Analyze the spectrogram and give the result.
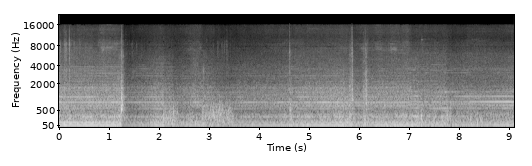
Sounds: microwave oven, vehicle

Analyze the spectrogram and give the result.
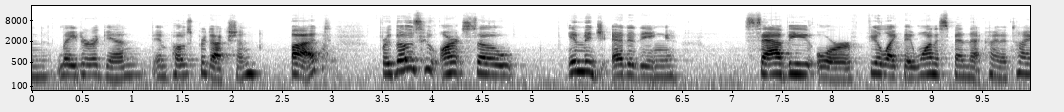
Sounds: speech

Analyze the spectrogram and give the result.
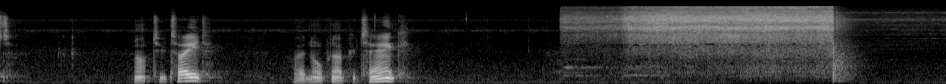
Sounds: steam, hiss

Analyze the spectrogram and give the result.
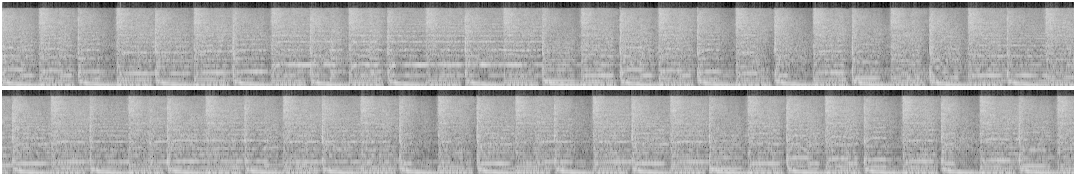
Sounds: techno, music

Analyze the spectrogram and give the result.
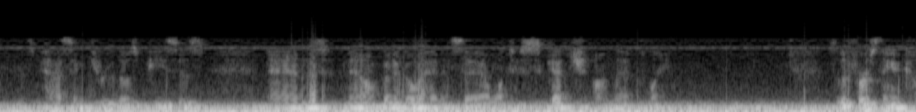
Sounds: music, speech

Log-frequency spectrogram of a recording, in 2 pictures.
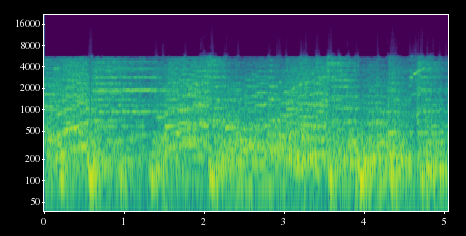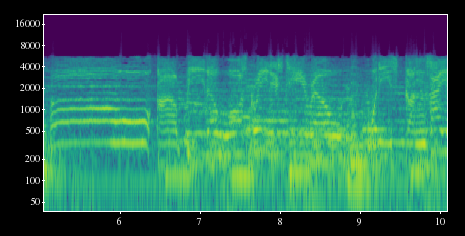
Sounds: music

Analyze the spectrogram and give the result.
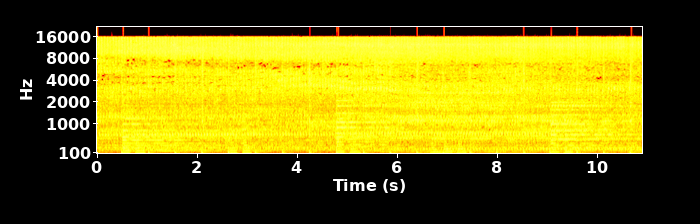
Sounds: music, idling, heavy engine (low frequency), engine, vehicle

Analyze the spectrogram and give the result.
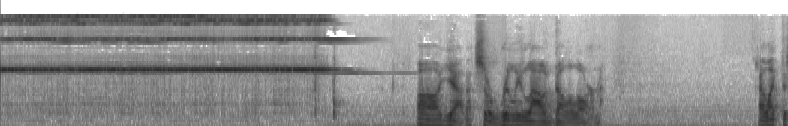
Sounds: clock, alarm, alarm clock, speech

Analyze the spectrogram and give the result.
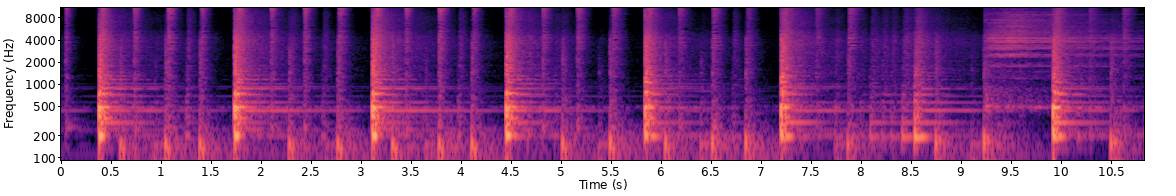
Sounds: drum kit, musical instrument, drum, cymbal, music

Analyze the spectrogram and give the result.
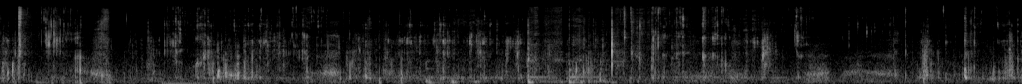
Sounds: people slurping

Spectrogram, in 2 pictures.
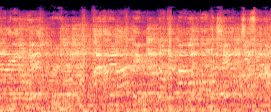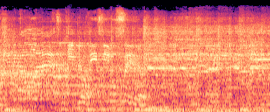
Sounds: inside a public space, music, speech

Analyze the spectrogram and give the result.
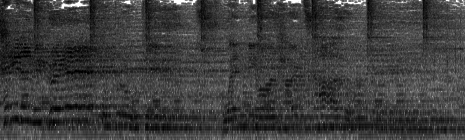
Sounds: music

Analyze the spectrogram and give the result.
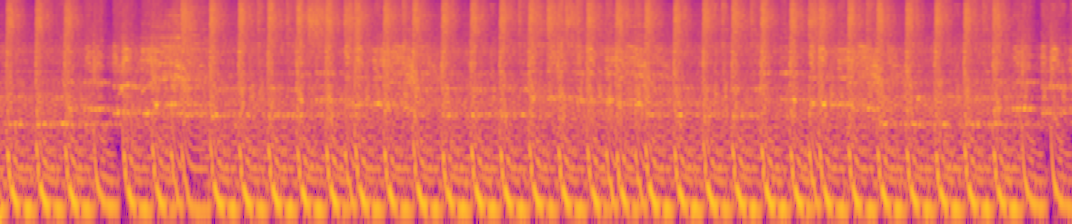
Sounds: electronic music, music, techno

